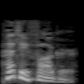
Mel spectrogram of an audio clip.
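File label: "pettifogger", English, British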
